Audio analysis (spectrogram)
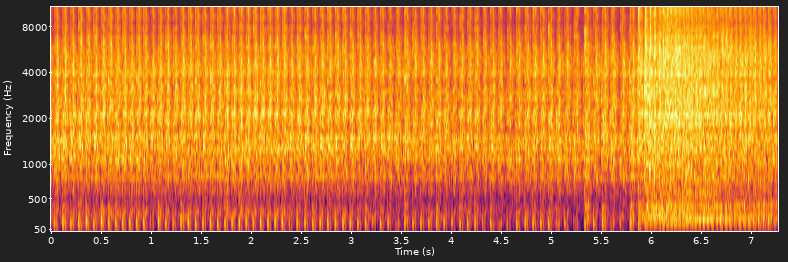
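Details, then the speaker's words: Predator 212 Hemi small engine, full build with a 255 grind cam and aluminum flywheel: a fast, somewhat uneven chugging beat that picks up near the end. The lope comes from the performance cam, not a fault. "sounds like you drove a car with that sounds pretty good yeah it does you could definitely tell it's got a cam in it"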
